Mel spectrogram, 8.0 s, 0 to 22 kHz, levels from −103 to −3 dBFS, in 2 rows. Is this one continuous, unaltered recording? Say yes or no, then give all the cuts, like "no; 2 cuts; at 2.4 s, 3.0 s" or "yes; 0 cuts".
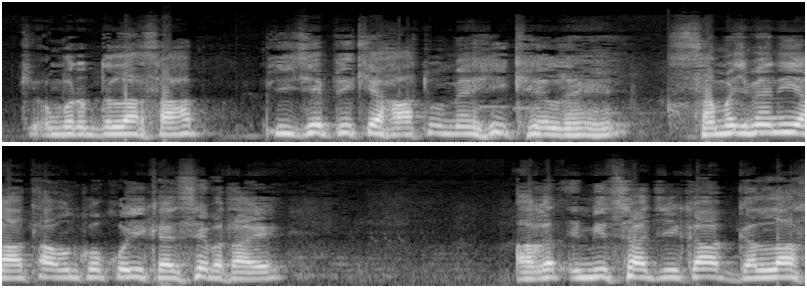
no; 2 cuts; at 1.2 s, 3.3 s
